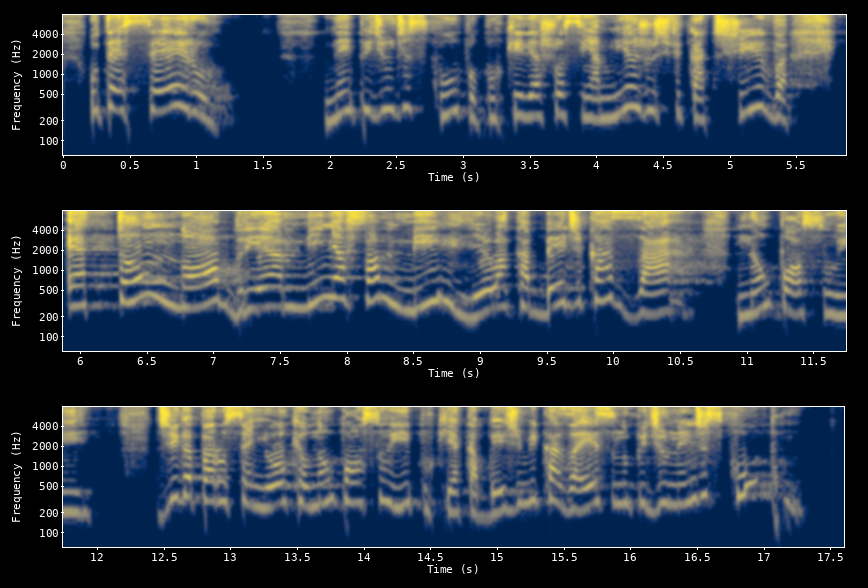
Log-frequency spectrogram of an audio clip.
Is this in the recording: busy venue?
no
